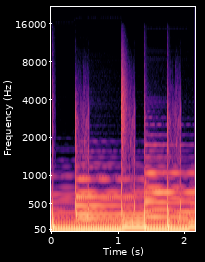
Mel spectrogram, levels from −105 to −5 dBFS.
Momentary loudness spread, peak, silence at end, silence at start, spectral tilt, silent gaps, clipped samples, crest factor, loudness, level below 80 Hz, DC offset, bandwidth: 3 LU; -2 dBFS; 0 s; 0 s; -8.5 dB/octave; none; under 0.1%; 14 dB; -20 LUFS; -18 dBFS; under 0.1%; 6.8 kHz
